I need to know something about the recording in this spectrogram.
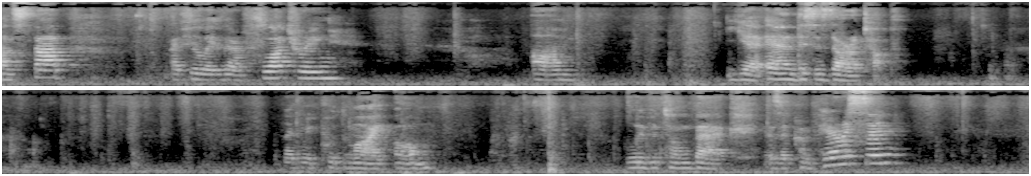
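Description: A young woman talks calmly and with animation, close by.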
